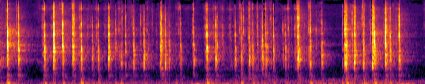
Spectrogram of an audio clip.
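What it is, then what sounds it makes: Plastic mechanical keyboard. Fast typing with the fingertips of both hands on a Logitech POP Keys mechanical keyboard, with a yellow plastic case and round plastic keycaps. Quick, uneven bursts of crisp plastic clacks carry bright clicky tops over a soft low thump, each stroke dying away almost at once. There is a brief lull around the middle before the rapid typing picks back up.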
